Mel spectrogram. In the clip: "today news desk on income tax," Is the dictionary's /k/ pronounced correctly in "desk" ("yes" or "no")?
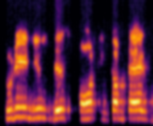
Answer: no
